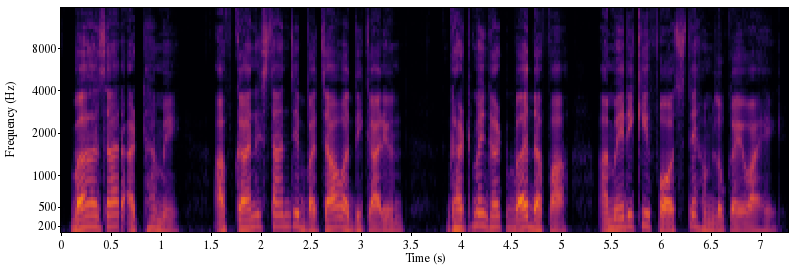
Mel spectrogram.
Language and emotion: Sindhi, neutral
